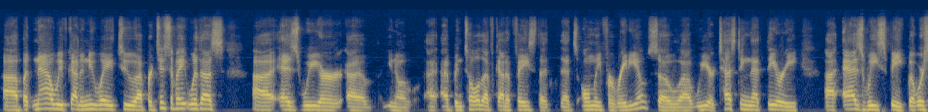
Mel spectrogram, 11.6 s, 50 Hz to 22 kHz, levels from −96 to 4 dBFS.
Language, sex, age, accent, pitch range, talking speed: English, male, 30-49, American, 130-165 Hz, 240 wpm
